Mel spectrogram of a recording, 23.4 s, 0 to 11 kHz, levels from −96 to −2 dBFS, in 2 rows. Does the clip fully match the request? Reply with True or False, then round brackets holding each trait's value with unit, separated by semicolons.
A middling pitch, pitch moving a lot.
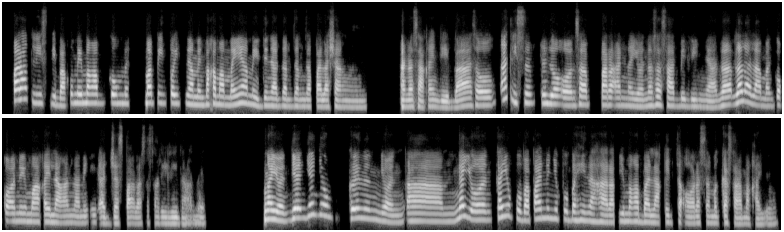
True (180 Hz; 6.1 semitones)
